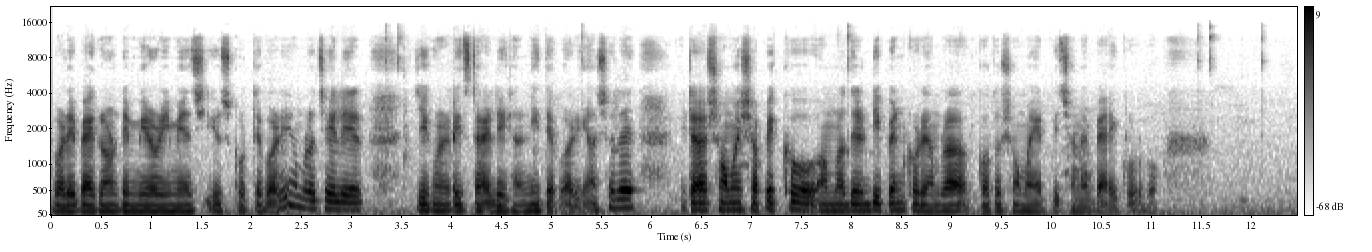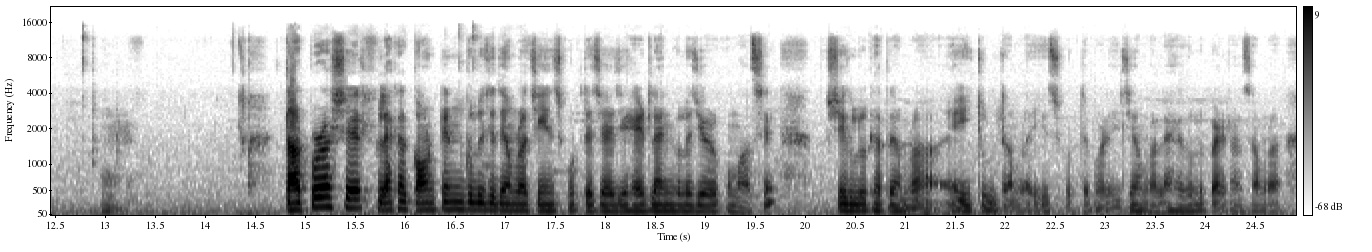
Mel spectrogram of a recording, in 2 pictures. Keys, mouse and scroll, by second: 3.1 click, 5.1 click, 11.2 click, 16.3 click.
